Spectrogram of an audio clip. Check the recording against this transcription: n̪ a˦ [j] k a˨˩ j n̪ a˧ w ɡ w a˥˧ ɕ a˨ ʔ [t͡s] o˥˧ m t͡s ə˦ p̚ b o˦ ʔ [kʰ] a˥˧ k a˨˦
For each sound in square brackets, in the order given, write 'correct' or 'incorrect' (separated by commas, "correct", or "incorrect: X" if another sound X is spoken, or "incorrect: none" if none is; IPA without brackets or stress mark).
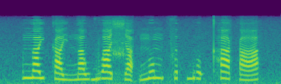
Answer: correct, incorrect: n̪, correct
